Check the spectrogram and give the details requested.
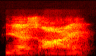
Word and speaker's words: psi: And again, this is the Greek letter psi, psi. Psi is it's pronounced kind of like you say the word sigh, psi, right?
